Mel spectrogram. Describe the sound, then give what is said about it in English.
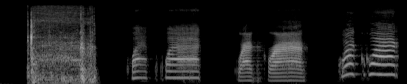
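A human voice imitates a duck, giving about six nasal quacks in quick pairs, fairly loud, after a short burst of harsh noise at the start. “Quack, quack. Oh, I didn't upload the quack.”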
